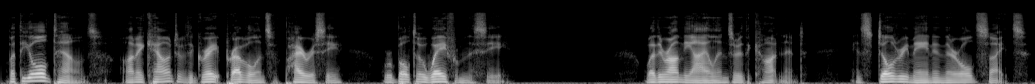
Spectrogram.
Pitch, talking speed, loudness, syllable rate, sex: 100 Hz, 185 wpm, -19 LUFS, 5.9 syllables/s, male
